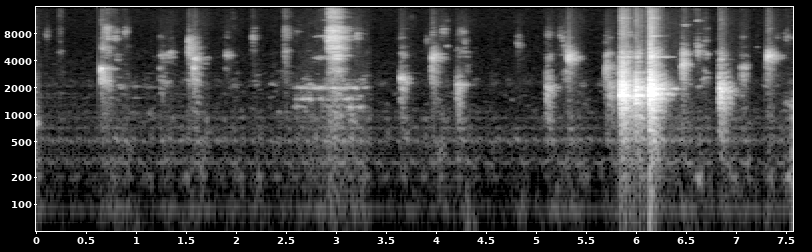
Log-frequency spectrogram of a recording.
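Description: Mustard seeds dropped into hot oil in a pan, giving scattered sharp pops and crackles that come sparsely at first and then burst into a brief dense cluster, all close and fairly quiet.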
